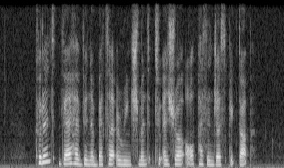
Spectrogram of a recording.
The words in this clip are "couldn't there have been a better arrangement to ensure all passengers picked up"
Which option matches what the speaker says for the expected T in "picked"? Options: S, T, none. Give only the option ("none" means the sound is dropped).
T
